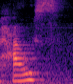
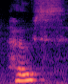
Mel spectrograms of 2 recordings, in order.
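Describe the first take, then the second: First: The vowel has a standard, general American sound. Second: The vowel has a Central Virginia mountain sound. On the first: "instead of" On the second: "his accent comes from"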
